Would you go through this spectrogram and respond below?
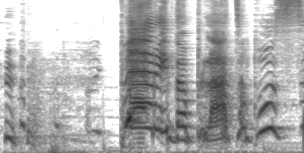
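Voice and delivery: high, slow cartoon villain cry through laughter; laughing high mock villain shout; Doofenshmirtz voice. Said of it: "You almost sound like Doofenshmirtz".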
